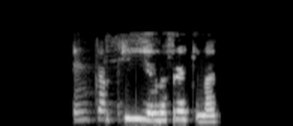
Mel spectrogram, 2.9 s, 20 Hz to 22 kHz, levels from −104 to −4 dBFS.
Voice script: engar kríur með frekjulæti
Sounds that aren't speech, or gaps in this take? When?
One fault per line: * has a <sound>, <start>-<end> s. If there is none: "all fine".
all fine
